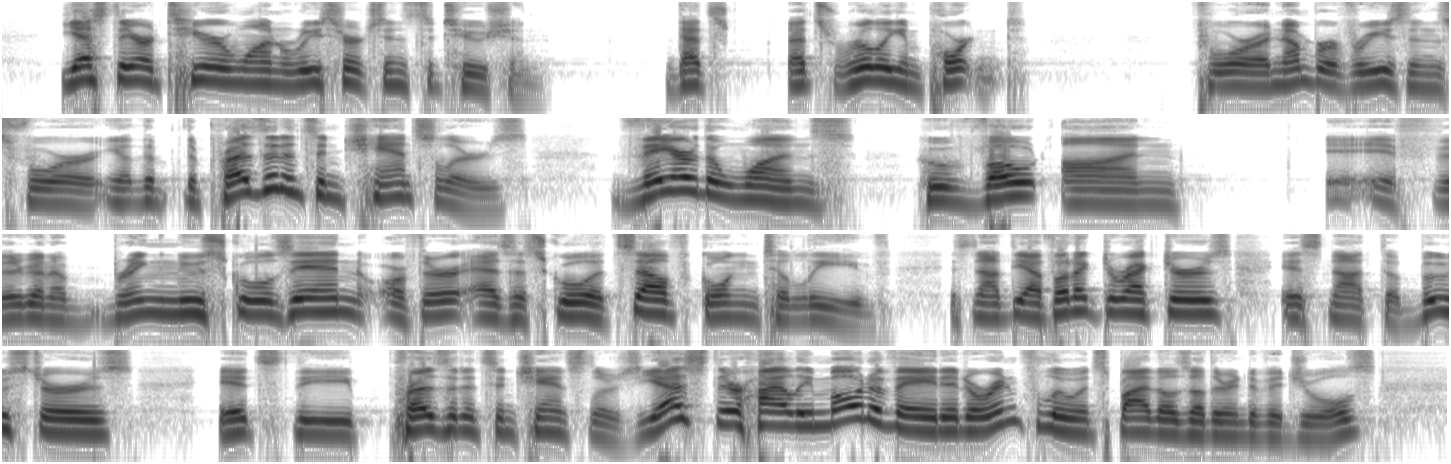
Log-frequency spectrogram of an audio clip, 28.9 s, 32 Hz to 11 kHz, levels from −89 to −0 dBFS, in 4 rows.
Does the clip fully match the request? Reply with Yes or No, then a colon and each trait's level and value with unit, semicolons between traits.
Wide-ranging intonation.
No: average, 4.6 semitones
